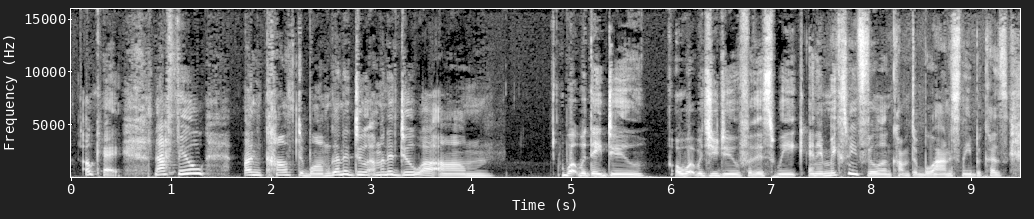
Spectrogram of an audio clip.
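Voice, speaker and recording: On a very clean recording with a silent background, a woman talks at a very fast pace with very even loudness. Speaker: podcast host and psychotherapist. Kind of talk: podcast monologue.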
